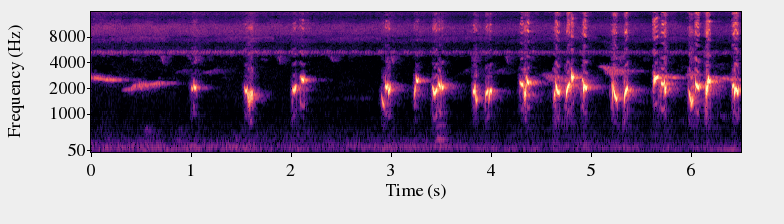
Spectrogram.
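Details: Sooty-headed bulbul in long chattering song, opening with faint drawn-out whistles, then bubbly double-noted phrases that grow quicker and denser toward the end.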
